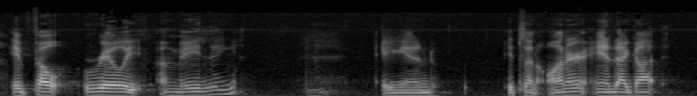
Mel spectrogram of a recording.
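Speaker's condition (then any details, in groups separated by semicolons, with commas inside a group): Cerebral palsy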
